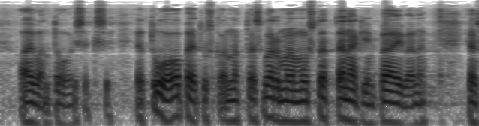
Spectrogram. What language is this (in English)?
Finnish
